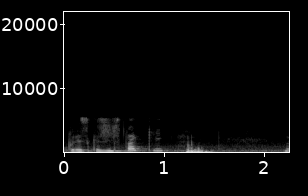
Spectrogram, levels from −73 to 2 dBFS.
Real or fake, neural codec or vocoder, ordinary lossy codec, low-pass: real; none; none; 5.4 kHz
